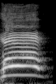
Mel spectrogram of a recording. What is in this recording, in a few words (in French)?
FILLE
